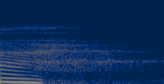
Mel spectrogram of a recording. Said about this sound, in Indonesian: Buang nafas dari mulutnya.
